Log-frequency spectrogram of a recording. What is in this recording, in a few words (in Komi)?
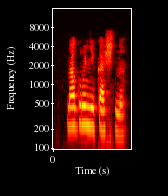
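"нагруникасьны", Komi, female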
